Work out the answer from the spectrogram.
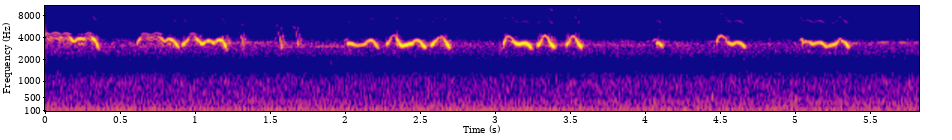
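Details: Bald eagle chattering right in front of the Big Bear nest camera on 5 June 2019 while preening: loud, high, warbling chitter phrases with a wavy, trilled quality, in short bursts separated by brief gaps.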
